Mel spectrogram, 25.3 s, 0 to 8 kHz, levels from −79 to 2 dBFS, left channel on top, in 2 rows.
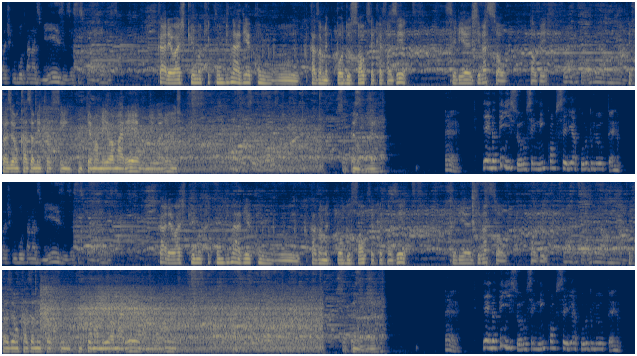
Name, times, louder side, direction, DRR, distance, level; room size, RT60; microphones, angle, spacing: voice 1, 0.0-2.3 4.4-4.6 11.2-12.6 17.2-18.8 19.4-20.1 21.5-21.8 22.3-25.0, left 2 dB, 25° left, 0.7 m, -39 dB
sound 1, 1.4-20.3, equal, 20° right, 2.1 m, -36 dB
voice 2, 3.1-8.1 8.9-10.1 10.6-11.0 12.5-16.3 19.7-20.2, left 3 dB, 75° left, 0.5 m, -28 dB
sound 2, 13.4-19.1, right 6 dB, 50° right, 0.4 m, -31 dB
5.1 x 2.2 x 2.4 m
head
